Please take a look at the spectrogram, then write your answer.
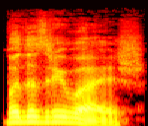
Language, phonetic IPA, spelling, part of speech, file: Russian, [pədəzrʲɪˈva(j)ɪʂ], подозреваешь, verb, Ru-подозреваешь.ogg
- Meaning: second-person singular present indicative imperfective of подозрева́ть (podozrevátʹ)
